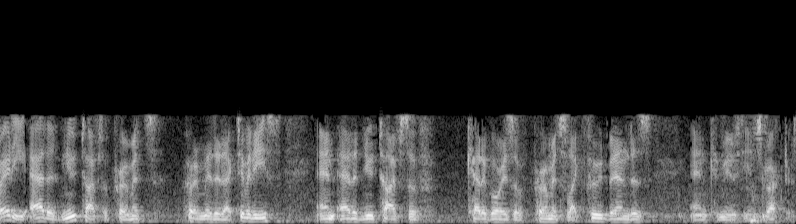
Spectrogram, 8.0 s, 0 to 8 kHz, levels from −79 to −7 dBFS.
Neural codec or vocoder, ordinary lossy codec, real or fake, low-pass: none; AAC, 16 kbps; real; 7.2 kHz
